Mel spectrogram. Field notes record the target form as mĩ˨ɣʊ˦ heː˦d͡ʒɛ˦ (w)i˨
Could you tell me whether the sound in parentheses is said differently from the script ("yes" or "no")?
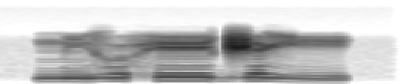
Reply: yes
